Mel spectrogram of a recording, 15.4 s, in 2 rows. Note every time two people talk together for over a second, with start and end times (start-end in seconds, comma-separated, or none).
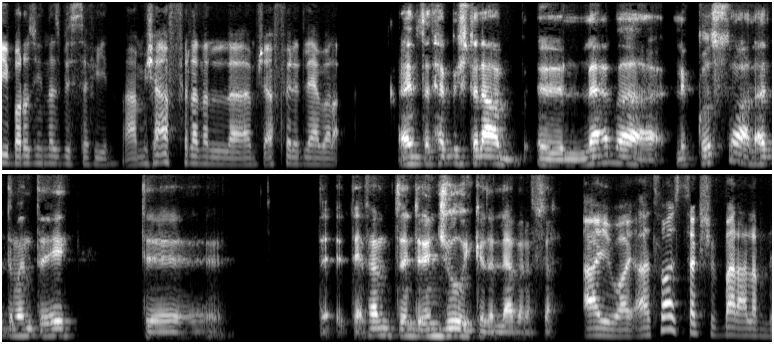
none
